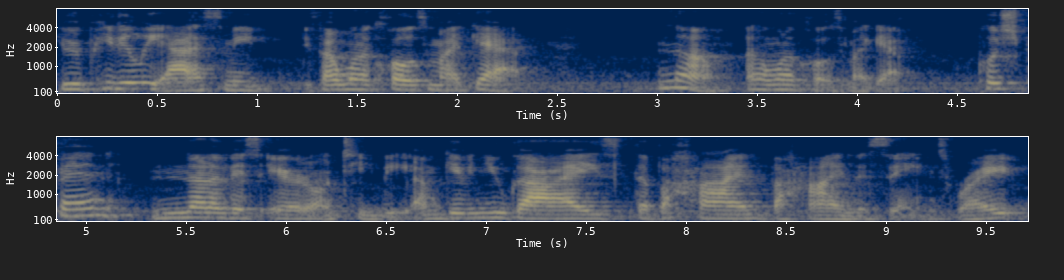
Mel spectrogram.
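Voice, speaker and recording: Audible room echo surrounds an animated speaker with an American accent, whose lively intonation moves at a fairly quick pace. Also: woman, fairly low pitch for a woman. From US South, Little Rock, Arkansas. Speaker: former reality show contestant. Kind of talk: personal statement to camera.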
